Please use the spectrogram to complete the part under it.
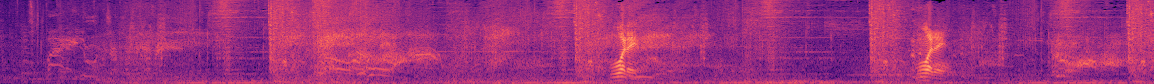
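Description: A bowstring twangs as arrows are loosed, again and again.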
